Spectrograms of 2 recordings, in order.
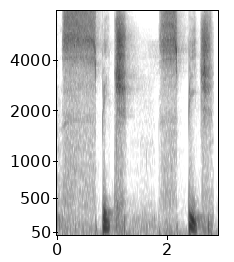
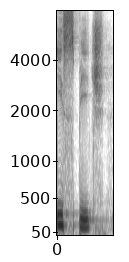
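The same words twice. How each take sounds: First: SPEECH from a soft, voiceless hiss; little pure S. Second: SPEECH with an added "ee" before S, or a buzzed Z; wrong pronunciations. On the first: Teacher corrects learners, soft S with no vowel before. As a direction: hold a gentle S, then a quiet "peech". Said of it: "É um Szinho". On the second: Teacher shows learners the mistake, added vowel. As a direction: put a Brazilian "ee" before "speech". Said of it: "Não é speech". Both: Shown as a demonstration.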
